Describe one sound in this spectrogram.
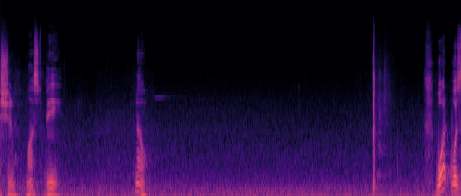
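A man speaks calmly in short phrases.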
